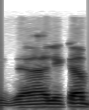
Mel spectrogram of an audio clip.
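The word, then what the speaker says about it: ذٰلِكَ: alif, and similarly with dhalika, we pronounce it alif. So it is actually dhalika, but it's written without the alif.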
